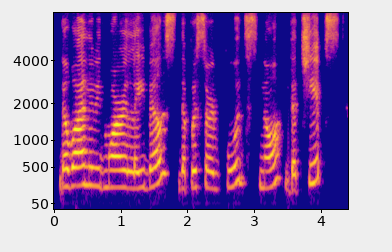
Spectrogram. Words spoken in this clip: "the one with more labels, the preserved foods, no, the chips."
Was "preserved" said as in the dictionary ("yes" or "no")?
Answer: no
